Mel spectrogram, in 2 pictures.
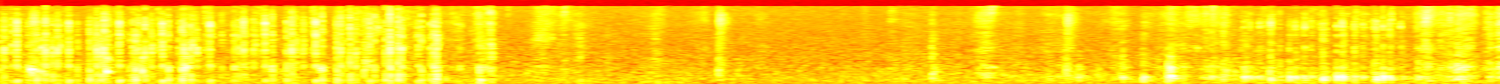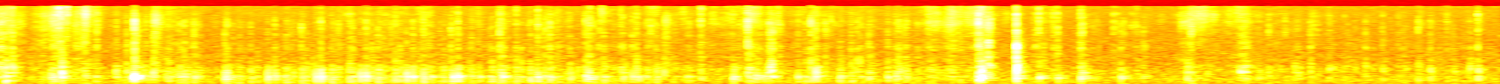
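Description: Long fingernails tap and scratch the sides and face of a small, hollow black cardboard gift box with a white barcode label on one face. Quiet, dense, rapid tapping mixes with bright, crinkly scratching and a hollow mid-low tone, with a softer lull early on before the tapping picks up again.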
